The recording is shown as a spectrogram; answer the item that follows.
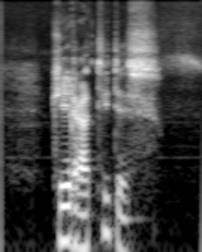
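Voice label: "keratitis", Dutch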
